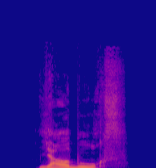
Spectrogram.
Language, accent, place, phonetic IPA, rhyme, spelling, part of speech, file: German, Germany, Berlin, [ˈjaːɐ̯ˌbuːxs], -aːɐ̯buːxs, Jahrbuchs, noun, De-Jahrbuchs.ogg
- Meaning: genitive singular of Jahrbuch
